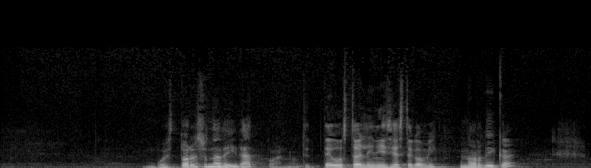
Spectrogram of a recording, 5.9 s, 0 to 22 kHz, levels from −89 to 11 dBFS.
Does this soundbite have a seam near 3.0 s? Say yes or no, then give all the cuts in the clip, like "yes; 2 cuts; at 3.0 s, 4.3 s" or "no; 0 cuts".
yes; 2 cuts; at 3.0 s, 4.6 s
